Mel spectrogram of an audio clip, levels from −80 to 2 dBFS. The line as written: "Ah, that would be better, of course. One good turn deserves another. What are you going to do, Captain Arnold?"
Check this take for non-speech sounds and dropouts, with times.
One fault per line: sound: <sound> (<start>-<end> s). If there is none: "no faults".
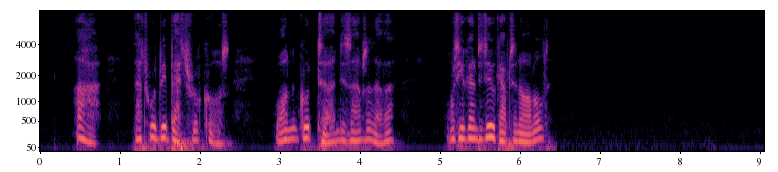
no faults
